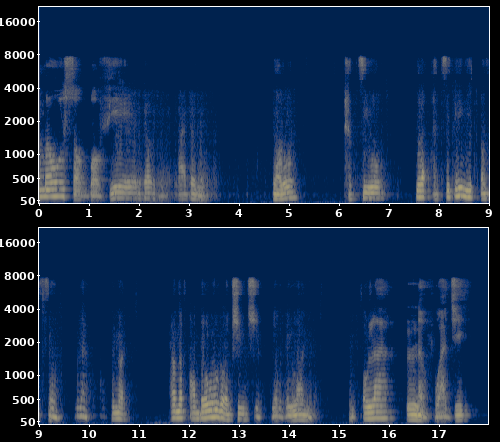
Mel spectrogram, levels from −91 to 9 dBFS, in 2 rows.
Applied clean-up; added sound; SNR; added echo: neural mask model DeepFilterNet 3.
